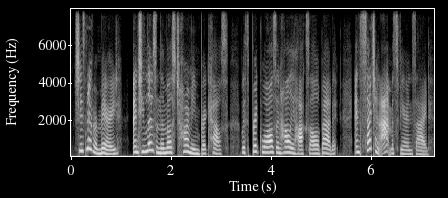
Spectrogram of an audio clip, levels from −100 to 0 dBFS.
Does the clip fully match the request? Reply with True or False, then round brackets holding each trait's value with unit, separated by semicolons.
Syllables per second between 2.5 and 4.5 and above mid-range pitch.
False (6.2 syllables/s; 270 Hz)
